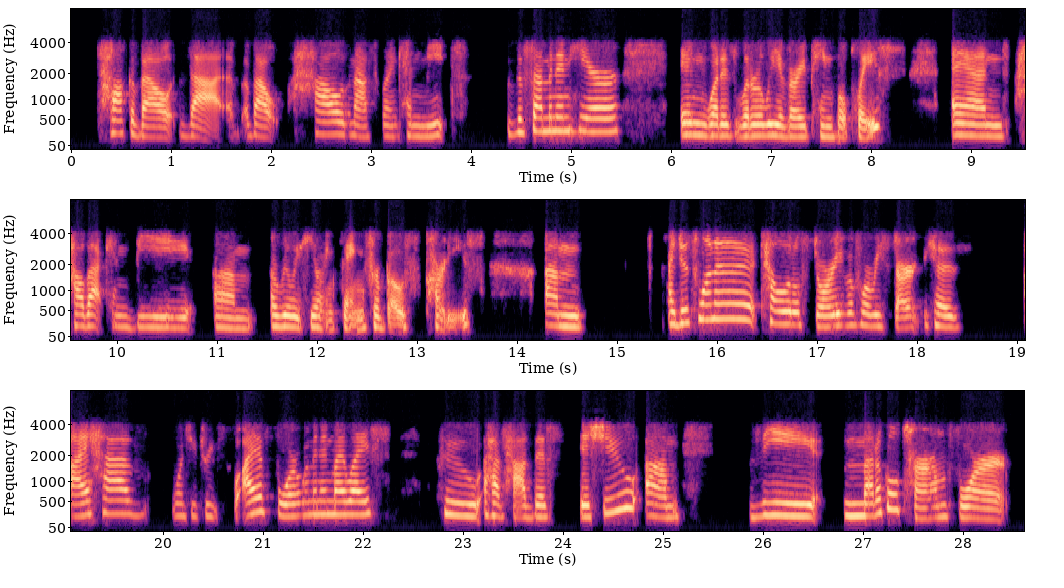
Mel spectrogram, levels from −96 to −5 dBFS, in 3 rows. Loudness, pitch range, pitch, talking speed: -18 LUFS, 195-255 Hz, 220 Hz, 145 wpm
